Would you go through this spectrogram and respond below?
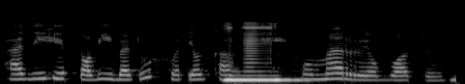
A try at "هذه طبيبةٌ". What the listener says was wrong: Yeah, so did you pronounce the tanween on the end? Yes, so make sure, did you pronounce the tanween on the end? So did you say هذه طبيبة وتلك ممرضة?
